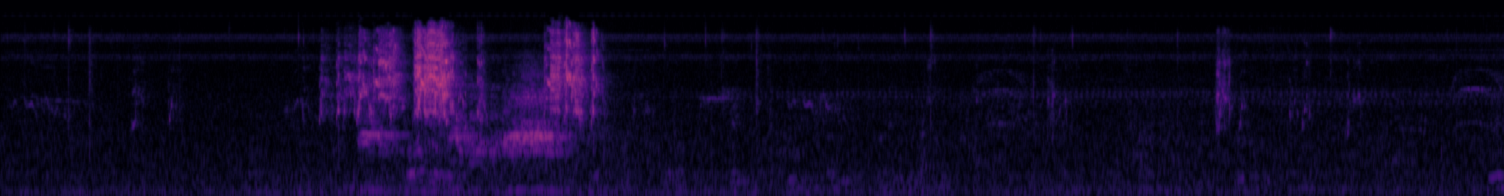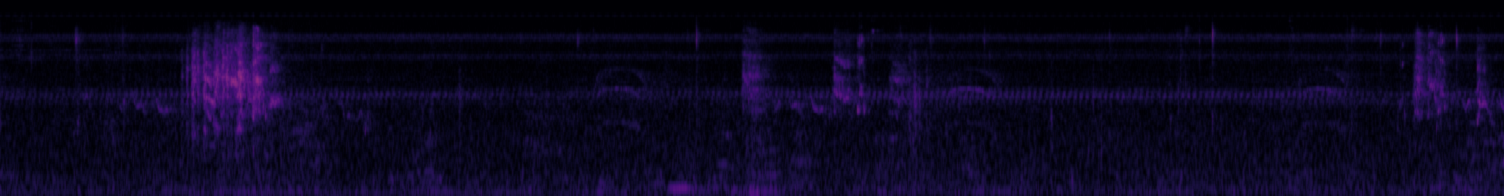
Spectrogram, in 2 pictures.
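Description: Blaze-winged parakeets giving short bursts of harsh, grating screeches: two close together a few seconds in, another about halfway through and a fainter one at the end, over a faint steady high hum.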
